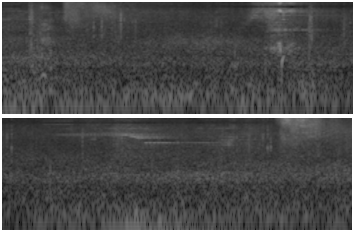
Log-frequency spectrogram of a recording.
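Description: Footsteps crunch quickly on snow and stone.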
